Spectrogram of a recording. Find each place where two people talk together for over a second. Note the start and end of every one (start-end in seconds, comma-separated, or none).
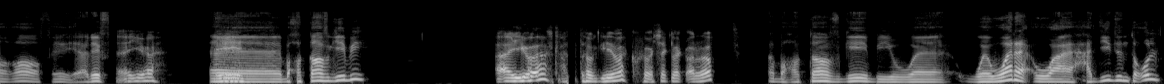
none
